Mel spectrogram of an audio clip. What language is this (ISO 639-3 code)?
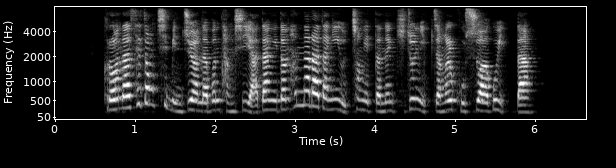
kor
